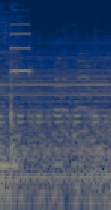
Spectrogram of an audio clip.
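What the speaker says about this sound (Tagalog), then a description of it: "Itong pag-beep niya ngayon" A solar toroidal inverter with a graphical settings menu gives one short electronic beep at the start, followed by a faint steady hum with low background voices.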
